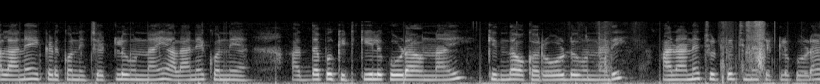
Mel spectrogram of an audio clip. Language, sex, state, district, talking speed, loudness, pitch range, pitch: Telugu, female, Andhra Pradesh, Guntur, 145 wpm, -17 LUFS, 215-235 Hz, 220 Hz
